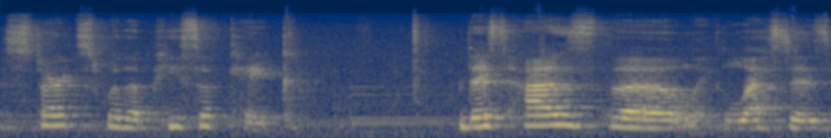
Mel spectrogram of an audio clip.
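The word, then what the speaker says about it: Kaike: ka i ke but it is pronounced cake it was founded by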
